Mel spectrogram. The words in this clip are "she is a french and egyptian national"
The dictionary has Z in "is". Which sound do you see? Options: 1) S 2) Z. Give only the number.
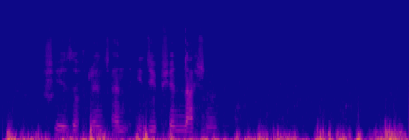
2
